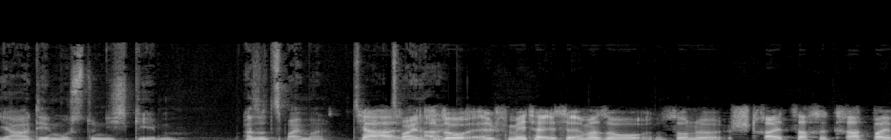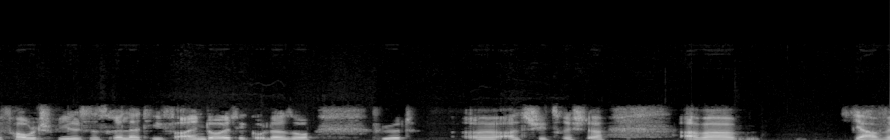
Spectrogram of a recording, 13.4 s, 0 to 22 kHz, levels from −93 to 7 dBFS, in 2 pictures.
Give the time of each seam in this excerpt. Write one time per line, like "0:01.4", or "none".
0:07.3
0:09.5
